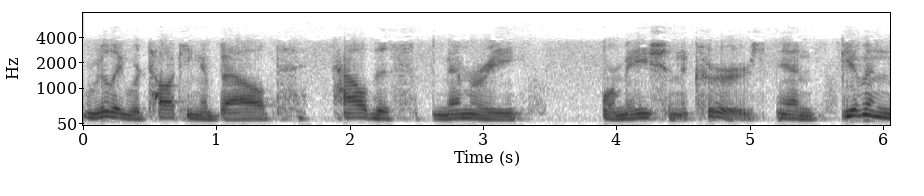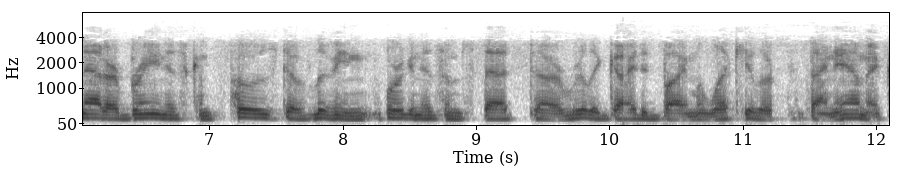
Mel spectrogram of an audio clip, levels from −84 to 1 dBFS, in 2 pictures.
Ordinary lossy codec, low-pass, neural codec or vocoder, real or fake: MP3, 32 kbps; 7.2 kHz; none; real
